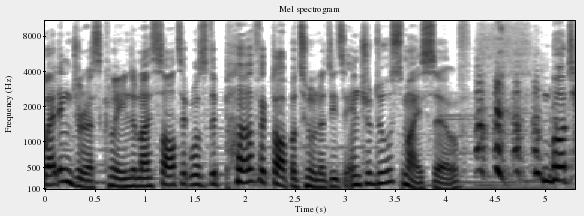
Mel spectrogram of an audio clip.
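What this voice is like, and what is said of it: Usual voice. Nothing is said of it.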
